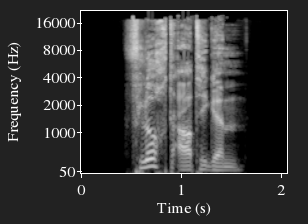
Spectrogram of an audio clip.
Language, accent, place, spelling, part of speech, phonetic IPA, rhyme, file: German, Germany, Berlin, fluchtartigem, adjective, [ˈflʊxtˌʔaːɐ̯tɪɡəm], -ʊxtʔaːɐ̯tɪɡəm, De-fluchtartigem.ogg
- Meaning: strong dative masculine/neuter singular of fluchtartig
